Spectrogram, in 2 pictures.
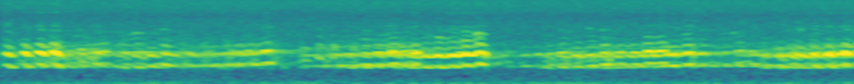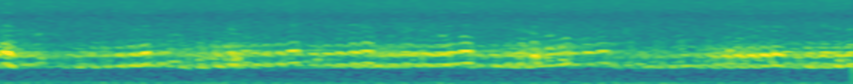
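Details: Mountain brown frog chorus, Rana ornativentris, recorded in Kumamoto's Kuma Basin, Japan; overlapping chuckling croak bursts arrive roughly every two seconds over a constant background of more frogs calling.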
